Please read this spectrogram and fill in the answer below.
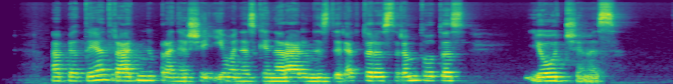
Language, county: Lithuanian, Vilnius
